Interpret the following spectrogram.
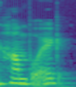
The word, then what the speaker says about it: Hamburg: when i speak english i use the english pronunciations of german cities just like when i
